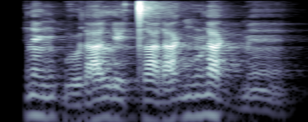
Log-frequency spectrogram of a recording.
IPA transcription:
ɾ ɛ̃˧ ɡ͡b o˨ ɾ a˧ l e˨ t a˨ ɾ a˨˦ ɡ ũ˦ ɾ a˦˨ ɡ͡b ɛ̃˨

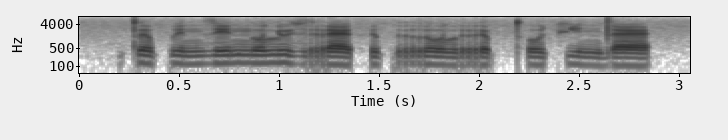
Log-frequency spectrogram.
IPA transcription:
t ə˥˧ p ɪ˥˧ n z e˦˥ n̪ o˦˥ l ʉ˥˧ z r æ˥˧ θ ɪ˦˥ p r o˥˧ l r œ˦˥ p t̪ʰ o˦˥ t͡ʃ i˥˧ n d æ˥˧

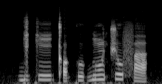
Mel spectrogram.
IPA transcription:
ɡ i˦ k iː˦ kʼ ɔ˨ k u˨ ɡ͡b ũ˦ t͡ʃ u˦ f a˨

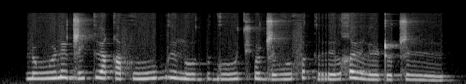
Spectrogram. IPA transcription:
ɳ uː ɳ i ɖ͡ʐ i k ɨː q ɐ f uː b ɨː n uː d p ɨ ɡ uː t͡ʃʼ u ɖ͡ʐ ɨ v u f ɐ k r ɨ l χ ɨː l ʉ ʈ u ʈ͡ʂ ɨː

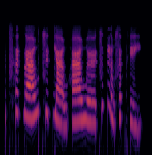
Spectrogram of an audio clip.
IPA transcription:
t͡sʰ ɐ˧ t̚ l aː˨˥ w t͡s ɵ˧ t̚ j aː˨˩ w h aː˨˧ w œː˨ t͡s ʊ˥ k̚ ŋ ɐ˨˩ w s ɐ˧ p̚ kʰ e˨˩ j

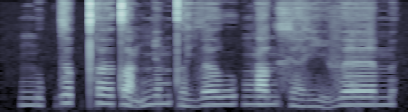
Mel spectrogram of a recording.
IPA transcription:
ŋ u˨˩ k̚ z ə˦˥ p̚ t̪ʰ əː˧ t̪ a̰˧˨ ŋ ɲ ə˧ m t̪ ə̤˨˩ j l ə˧ w | ŋ a˧ n x ɛ̤˨˩ ɣ i˧˩ v ɛ˧ m

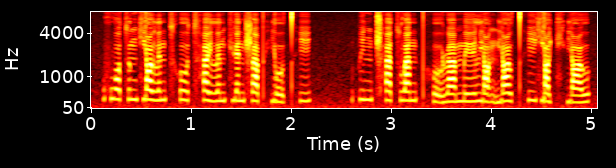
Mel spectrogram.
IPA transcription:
x w ɔ˥˩ t͡s ʊ˥ ŋ ɕ j ɑ˥˧ ʊ̯ l ə˥˧ n t͡sʰ o˥˧ ʊ̯ t͡sʰ a˥˩ ɪ̯ l ə˥ n t͡ɕ ɥ ɛ˥ n ʂ ä˧˥ pʰ j o̰˨˩ ʊ̯ t̪ʰ i˧˥ | p i˥ ŋ ʈ͡ʂʰ ä˥˩ t͡s w a˥ n pʰ o̰˨˩ ʊ̯ ɻ ä˧˥ m e˧˥ ɪ̯ l j ɑ̰˨˩ ŋ j ɑ˥˩ ʊ̯ t̪ʰ i˥ ɕ j ɑ˨ ʊ̯ t͡ɕʰ j ɑ˧˥ ʊ̯

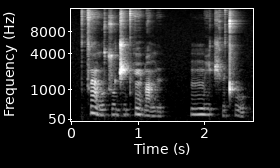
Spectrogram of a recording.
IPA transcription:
t͡s ɐ̃ l u t͡s u d͡ʒ i pʰ ẽ ɓ ã ŋ ɨ | mː i t͡ʃʰ ɨ tʰ u

